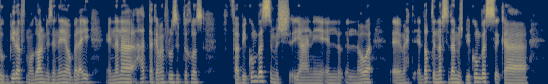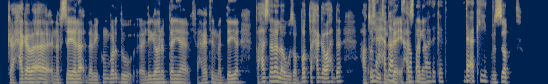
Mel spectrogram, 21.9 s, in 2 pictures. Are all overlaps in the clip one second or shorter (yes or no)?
no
